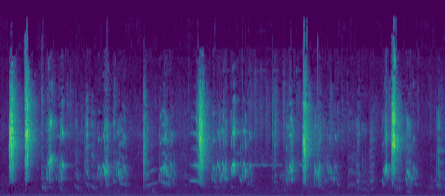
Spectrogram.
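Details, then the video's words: Indian ringneck parrot producing a mix of sounds: piercing shrieks recurring every second or so between bouts of chattering, grating notes, lasting several seconds in a quiet room. "Kiwi Indian Ringneck Parrot Making Unique Sounds"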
